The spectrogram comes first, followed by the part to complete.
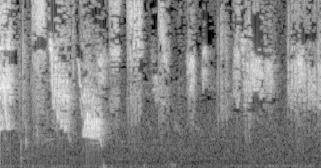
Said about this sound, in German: Also vor mir sind jetzt fünf Käfige und überall sitzen so kleine Vögel drin und die zwitschern ganz schön laut und ich glaube, die haben wirklich Hunger.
